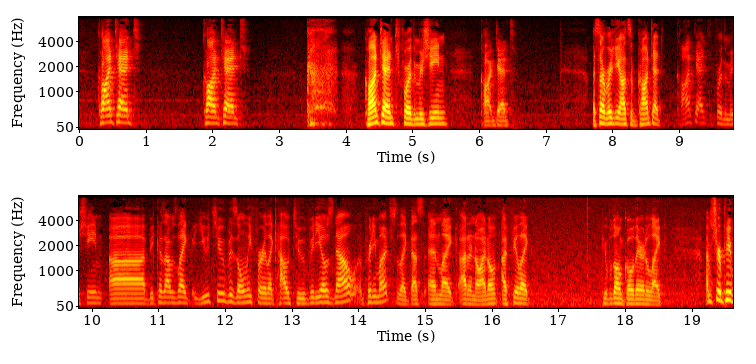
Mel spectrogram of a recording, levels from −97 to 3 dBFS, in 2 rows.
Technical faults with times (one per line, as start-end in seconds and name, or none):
9.02-10.28 automatic gain rising
11.03-16.21 automatic gain rising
